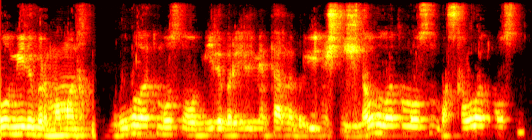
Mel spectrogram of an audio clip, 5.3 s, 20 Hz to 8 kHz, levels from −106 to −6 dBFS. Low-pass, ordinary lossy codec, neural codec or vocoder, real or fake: 7.2 kHz; none; none; real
